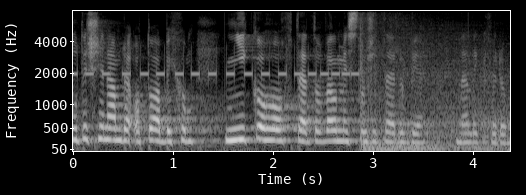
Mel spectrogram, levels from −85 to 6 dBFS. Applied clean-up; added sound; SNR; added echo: none; Boom; 15 dB; none.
